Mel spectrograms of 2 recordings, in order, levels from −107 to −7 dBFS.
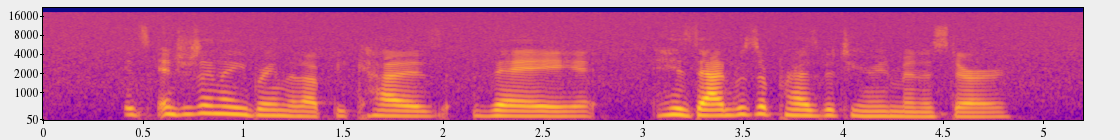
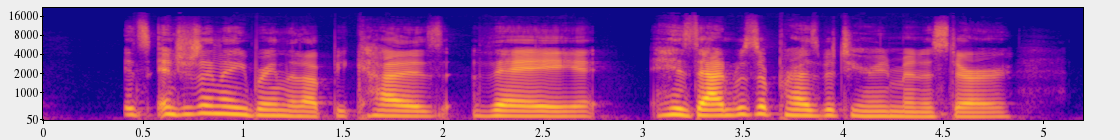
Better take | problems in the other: second | hiss; noticeable; throughout; 15 dB below the speech

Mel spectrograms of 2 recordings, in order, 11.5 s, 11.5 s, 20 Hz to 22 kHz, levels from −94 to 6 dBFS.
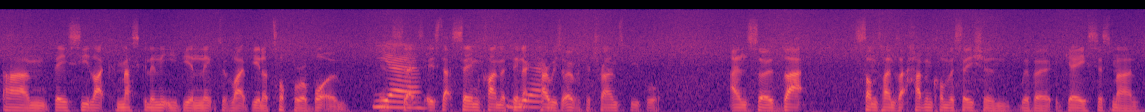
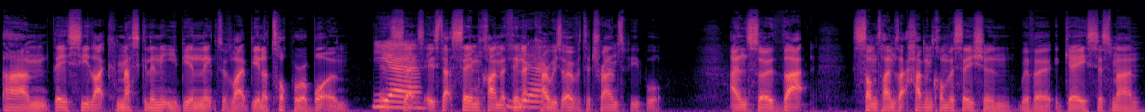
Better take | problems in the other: second | hiss; loud; throughout; 6 dB below the speech

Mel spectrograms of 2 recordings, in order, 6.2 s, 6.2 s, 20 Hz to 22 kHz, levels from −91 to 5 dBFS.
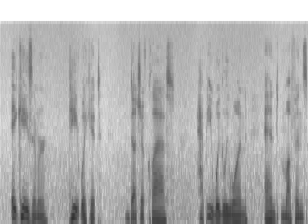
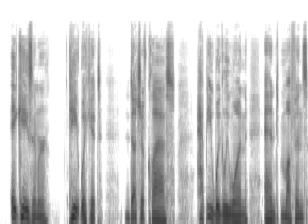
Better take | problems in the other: second | hiss; noticeable; throughout; 20 dB below the speech

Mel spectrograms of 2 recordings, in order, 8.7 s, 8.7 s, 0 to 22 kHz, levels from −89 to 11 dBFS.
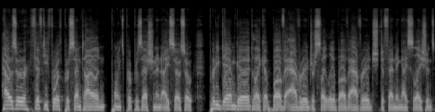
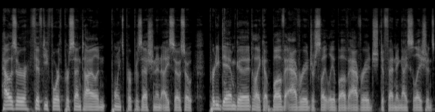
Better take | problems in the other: second | distortion; slight; 10 dB below the speech

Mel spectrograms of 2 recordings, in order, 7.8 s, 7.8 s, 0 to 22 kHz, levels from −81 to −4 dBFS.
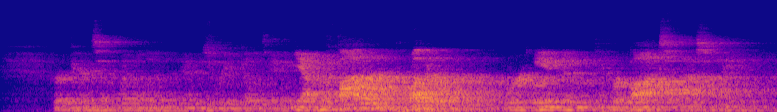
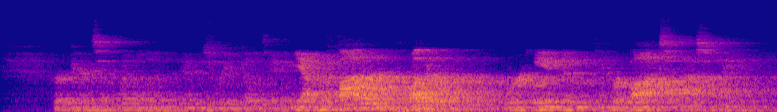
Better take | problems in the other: neither | off-mic speech; far; the same in both // room echo; strong; dies away in 2.9 s; the same in both

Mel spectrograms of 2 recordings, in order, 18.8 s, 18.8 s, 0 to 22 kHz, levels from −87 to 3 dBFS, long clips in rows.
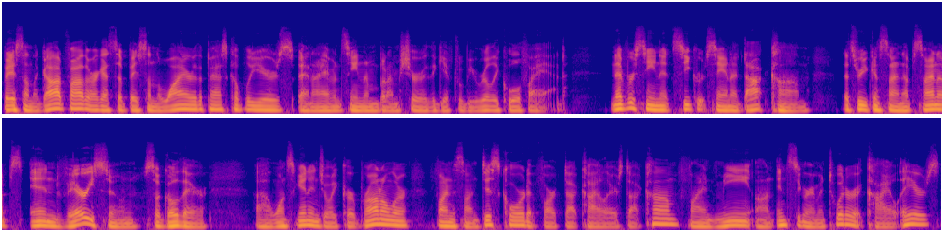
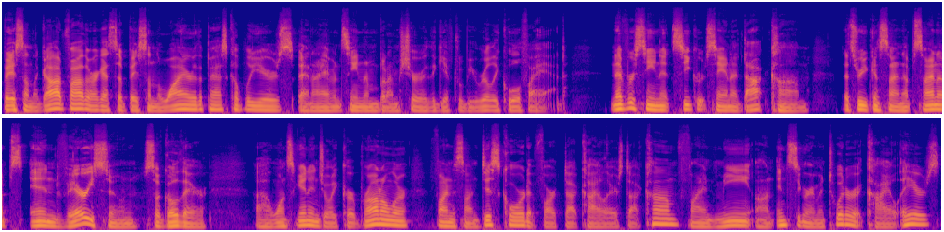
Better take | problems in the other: second | muffled; slightly; fading above 4 kHz

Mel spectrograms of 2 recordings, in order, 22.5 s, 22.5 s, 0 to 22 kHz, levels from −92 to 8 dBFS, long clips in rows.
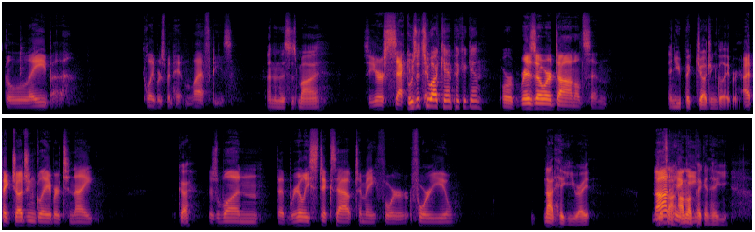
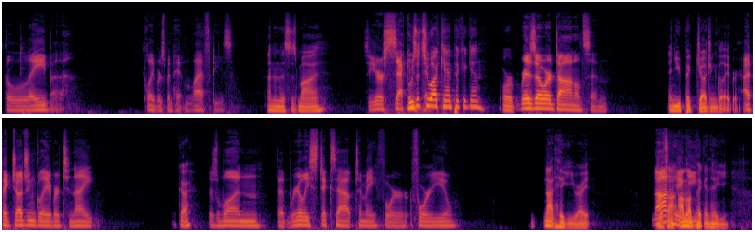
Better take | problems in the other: second | thin; very; fading below 350 Hz

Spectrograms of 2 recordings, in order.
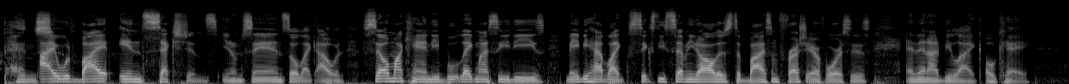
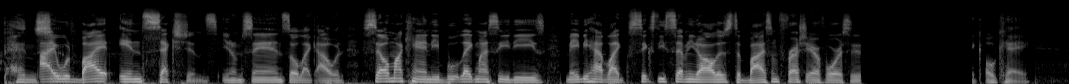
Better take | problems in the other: first | audio cutting out; at 8.5 s for 1 s

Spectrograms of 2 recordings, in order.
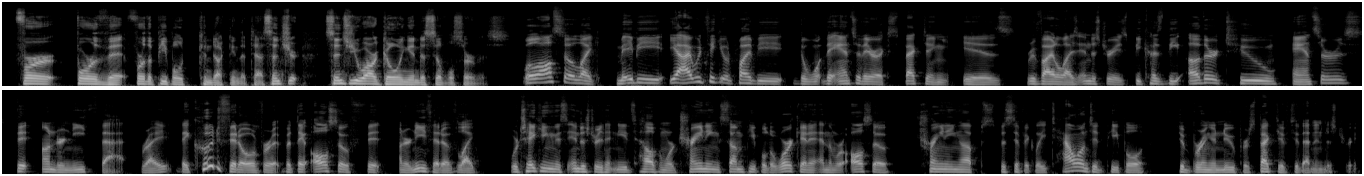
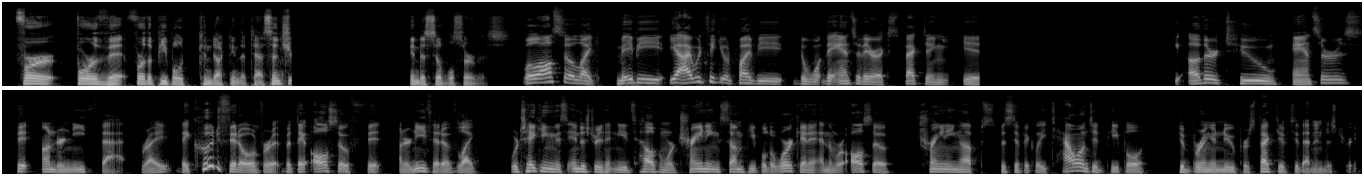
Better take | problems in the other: first | audio cutting out; at 3 s for 1 s and at 10 s for 2 s

